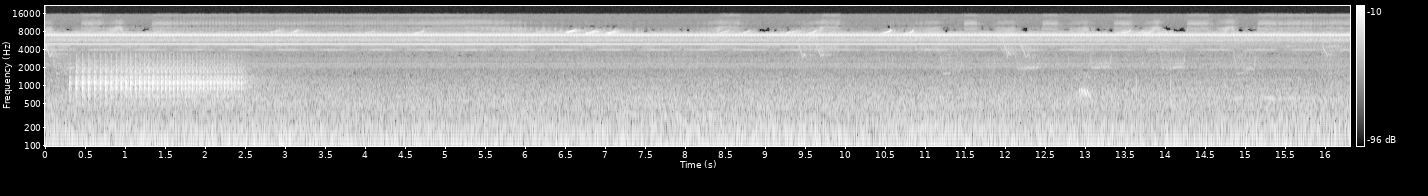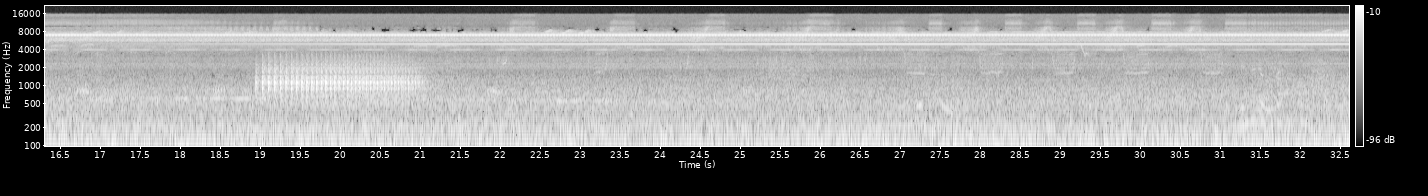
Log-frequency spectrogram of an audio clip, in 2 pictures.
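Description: Steady, high-pitched shrilling of autumn crickets and other insects, with faint small bird chirps. Twice, just after the start and again about 19 seconds in, a buzzing trill lasting about two seconds rises over it.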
